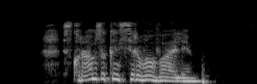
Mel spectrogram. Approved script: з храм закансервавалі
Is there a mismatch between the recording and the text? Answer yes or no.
no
